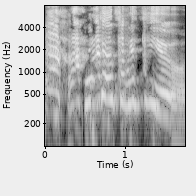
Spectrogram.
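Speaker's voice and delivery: high, slow, desperate, pleading through a laugh. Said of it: "We're like".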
